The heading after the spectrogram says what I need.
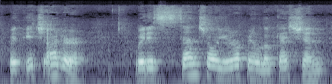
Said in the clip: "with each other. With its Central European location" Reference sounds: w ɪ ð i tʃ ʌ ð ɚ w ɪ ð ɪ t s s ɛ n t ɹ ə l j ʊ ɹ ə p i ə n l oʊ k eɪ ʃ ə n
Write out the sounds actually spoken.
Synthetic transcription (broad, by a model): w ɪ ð i tʃ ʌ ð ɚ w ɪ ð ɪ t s s ɛ n t ɹ ə l j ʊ ɹ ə p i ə n l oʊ k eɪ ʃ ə n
